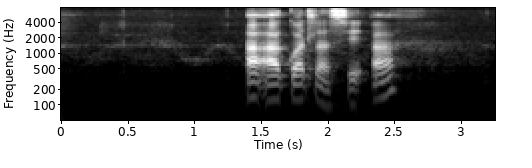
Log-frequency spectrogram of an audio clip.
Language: Tswana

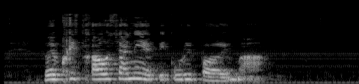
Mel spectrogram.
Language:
Georgian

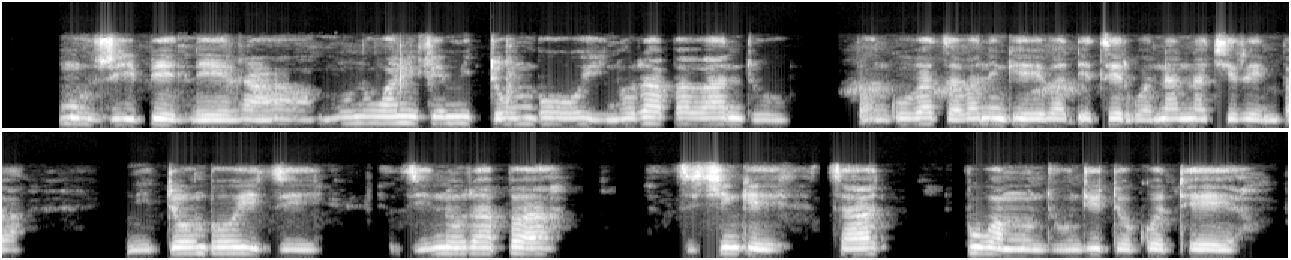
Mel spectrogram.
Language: Ndau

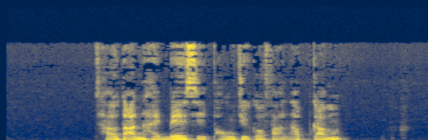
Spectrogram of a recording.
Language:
Cantonese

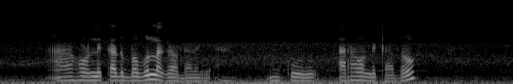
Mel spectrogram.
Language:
Santali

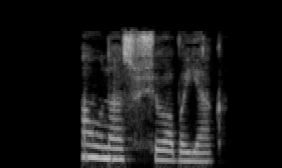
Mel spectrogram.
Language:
Belarusian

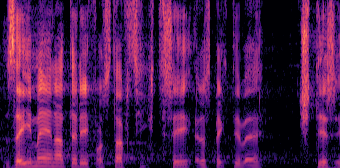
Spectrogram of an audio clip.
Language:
Czech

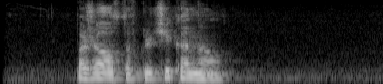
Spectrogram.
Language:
Russian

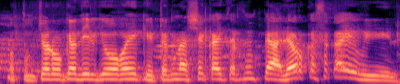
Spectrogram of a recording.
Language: Marathi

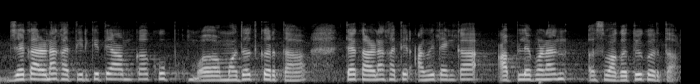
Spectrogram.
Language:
Konkani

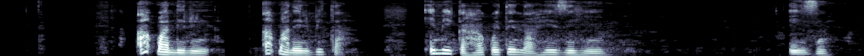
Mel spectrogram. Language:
Igbo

